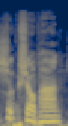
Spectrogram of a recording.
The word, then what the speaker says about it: Chopin: Is it Chopin? How do you say it? – Chopin.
